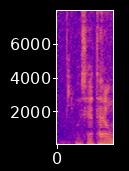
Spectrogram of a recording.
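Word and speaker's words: θ: 각이 기준인데 자, 요 각을 우리가 이제 세타라고 하면 세타라고 읽으면 돼요.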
